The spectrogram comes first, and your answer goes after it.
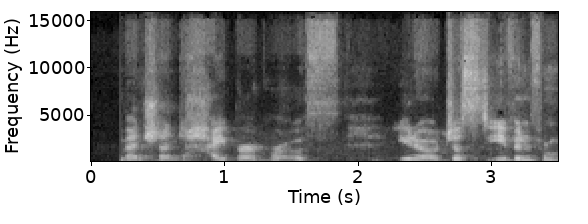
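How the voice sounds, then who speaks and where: A woman with an American accent talks at medium pitch and a moderate pace. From United States. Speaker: panel moderator. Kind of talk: panel discussion moderation. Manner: animated.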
